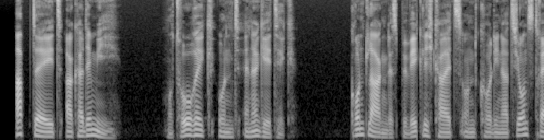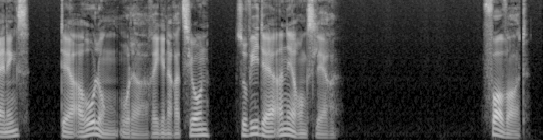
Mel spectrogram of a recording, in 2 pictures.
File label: Voice Over Narration; Voice Over Demo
